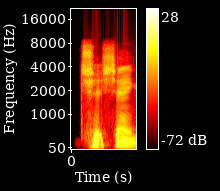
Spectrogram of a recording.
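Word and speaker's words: Cenk: Chehnk. Do you know Yeah, him? yeah. Turk, That the Young Turks, yeah, and Shank. Shank. That's what it is.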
